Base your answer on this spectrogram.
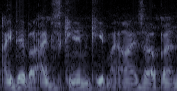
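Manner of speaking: plain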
